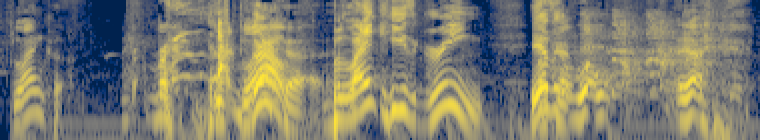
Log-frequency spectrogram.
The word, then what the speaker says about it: Blanka: man I'm saying it correctly did you say blinka I'm saying it correctly who is Blanka what was it Blanca how do you say it Blanca Blanca yeah it's Blanca bro blank he's green he yeah I don't understand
